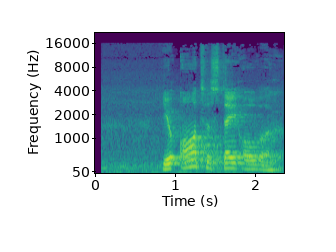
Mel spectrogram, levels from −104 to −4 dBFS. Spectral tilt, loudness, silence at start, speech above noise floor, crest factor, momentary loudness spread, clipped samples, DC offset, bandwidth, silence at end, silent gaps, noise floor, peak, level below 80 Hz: -5 dB/octave; -22 LUFS; 0.1 s; 21 dB; 18 dB; 22 LU; under 0.1%; under 0.1%; 16 kHz; 0 s; none; -42 dBFS; -6 dBFS; -50 dBFS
